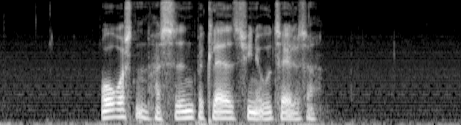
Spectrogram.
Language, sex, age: Danish, male, 30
